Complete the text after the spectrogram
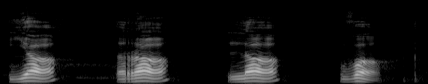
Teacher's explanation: अंतस्थ का अर्थ है स्वर और व्यंजन के बीच में। इनका उच्चारण जीभ, तालु, दांत और होंठों के निकट आने से होता है। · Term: अंतस्थ व्यंजन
